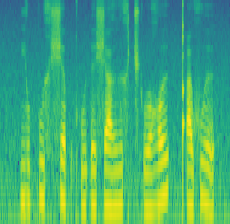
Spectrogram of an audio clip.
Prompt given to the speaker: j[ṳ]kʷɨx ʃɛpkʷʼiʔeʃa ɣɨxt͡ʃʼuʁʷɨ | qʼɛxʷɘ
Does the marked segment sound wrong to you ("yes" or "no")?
yes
